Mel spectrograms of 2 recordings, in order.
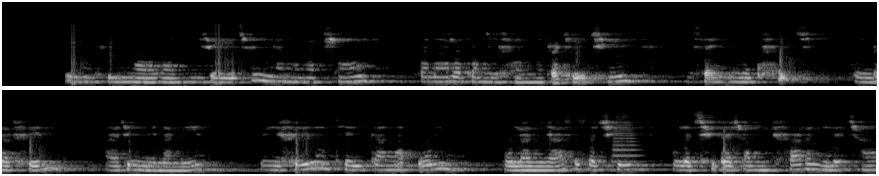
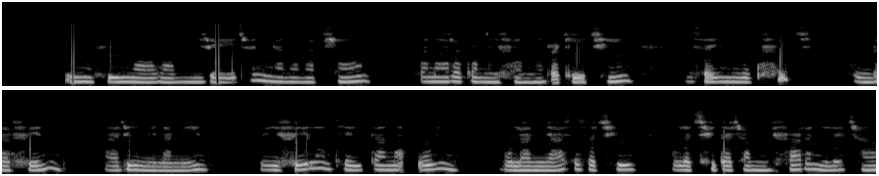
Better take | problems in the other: second | noise reduction (neural separator model SepFormer DNS4)

